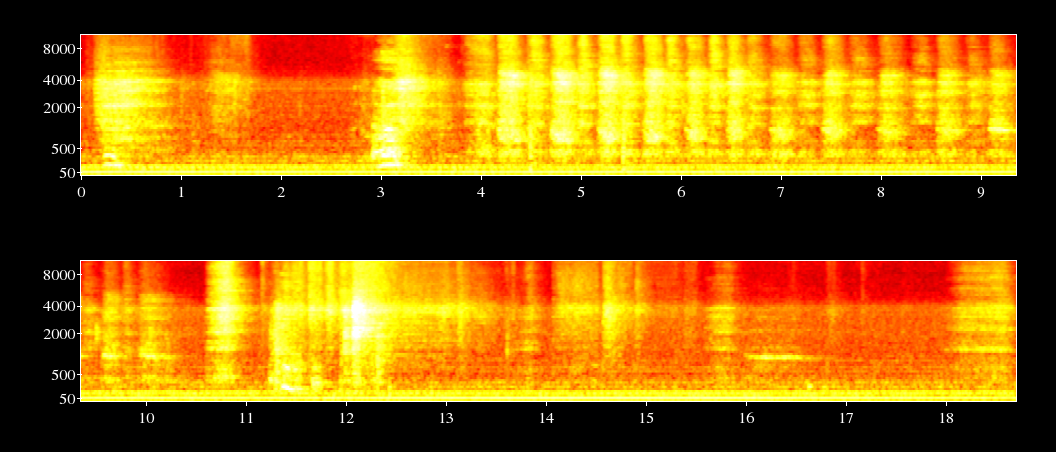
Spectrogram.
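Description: A lifter's sharp, forceful breaths as he braces under a loaded squat bar: a run of quick breaths at about two a second, then two louder heavy breaths about halfway through. A steady low hum sits underneath.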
